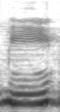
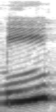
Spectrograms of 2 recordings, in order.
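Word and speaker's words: ميم: Lam, lam is pronounced, and meme is pronounced from the lip. Meme when you touch lips with each other with soft.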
